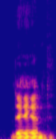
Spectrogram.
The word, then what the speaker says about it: NAND: actually storing the data you can pronounce it like the word and nand okay i don't follow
